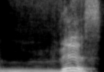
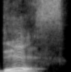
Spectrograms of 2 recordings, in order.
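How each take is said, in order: First: The word begins with a th sound. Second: The word begins with a d sound. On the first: "instead of" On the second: "it became"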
